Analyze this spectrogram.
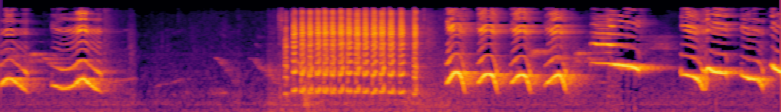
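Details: Morning song of a Black-throated laughingthrush, forest voice with voice changes. Looping whistles are followed by a pause, then a fast rattling burst of rapid clicks, then a run of rising, dipping whistled notes.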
